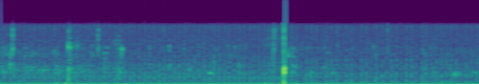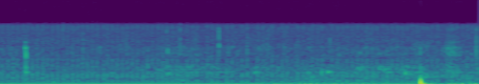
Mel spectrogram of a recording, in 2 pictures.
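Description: Underwater sound picked up by a snorkeler's camera: a steady muffled hiss with scattered faint clicks, one sharp click about two seconds in and a low thump near the end.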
